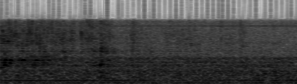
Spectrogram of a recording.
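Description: Beer pours straight from a carboy into a glass, a steady close liquid splash and trickle that runs unbroken throughout with a faint underlying hiss.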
